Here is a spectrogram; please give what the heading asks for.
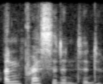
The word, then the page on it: unprecedented: American English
